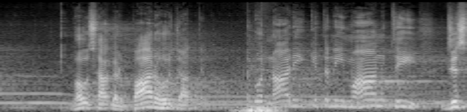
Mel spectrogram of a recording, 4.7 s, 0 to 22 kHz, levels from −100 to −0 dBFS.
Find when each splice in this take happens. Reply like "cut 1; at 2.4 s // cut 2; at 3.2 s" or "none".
cut 1; at 2.5 s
